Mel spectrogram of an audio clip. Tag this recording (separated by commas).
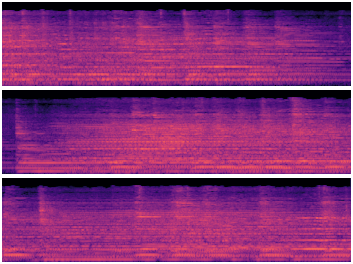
Accordion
